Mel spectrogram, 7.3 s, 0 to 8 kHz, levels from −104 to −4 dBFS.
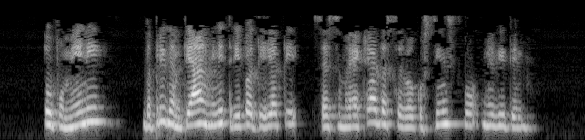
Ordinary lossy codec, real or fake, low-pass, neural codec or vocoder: MP3, 24 kbps; fake; 7.2 kHz; codec, 24 kHz, 6 kbps, HILCodec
